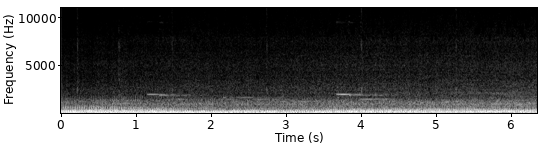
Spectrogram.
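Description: Motorcycle engine running steadily while riding on a road, heard from the bike itself, under a steady haze of road and traffic noise. The engine note shifts slightly about four seconds in.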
